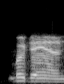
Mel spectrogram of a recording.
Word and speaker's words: boudin: Is it Boudin? Boudin, yeah. Boudin.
